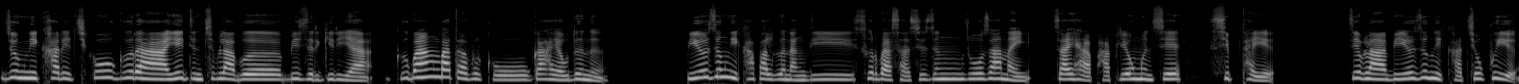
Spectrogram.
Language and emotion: Bodo, disgusted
